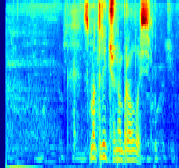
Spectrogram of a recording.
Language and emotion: Russian, neutral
